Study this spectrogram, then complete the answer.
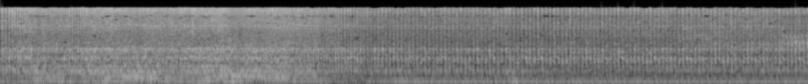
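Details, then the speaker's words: Isuzu Panther Touring diesel that broke down on the toll road after running out of coolant, idling just after engine rebuild and refit with transmission reinstalled, power steering not yet fitted; brief rev into steady even clatter, no knocks or misses, smooth. "Oke, mesinnya sudah terpasang kembali. Ya. Oke, tinggal memulainya saja. Power steering belum dipasang karena mereka meminta untuk diservis juga. Ini bocor. Beginilah bunyinya. Mulus."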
